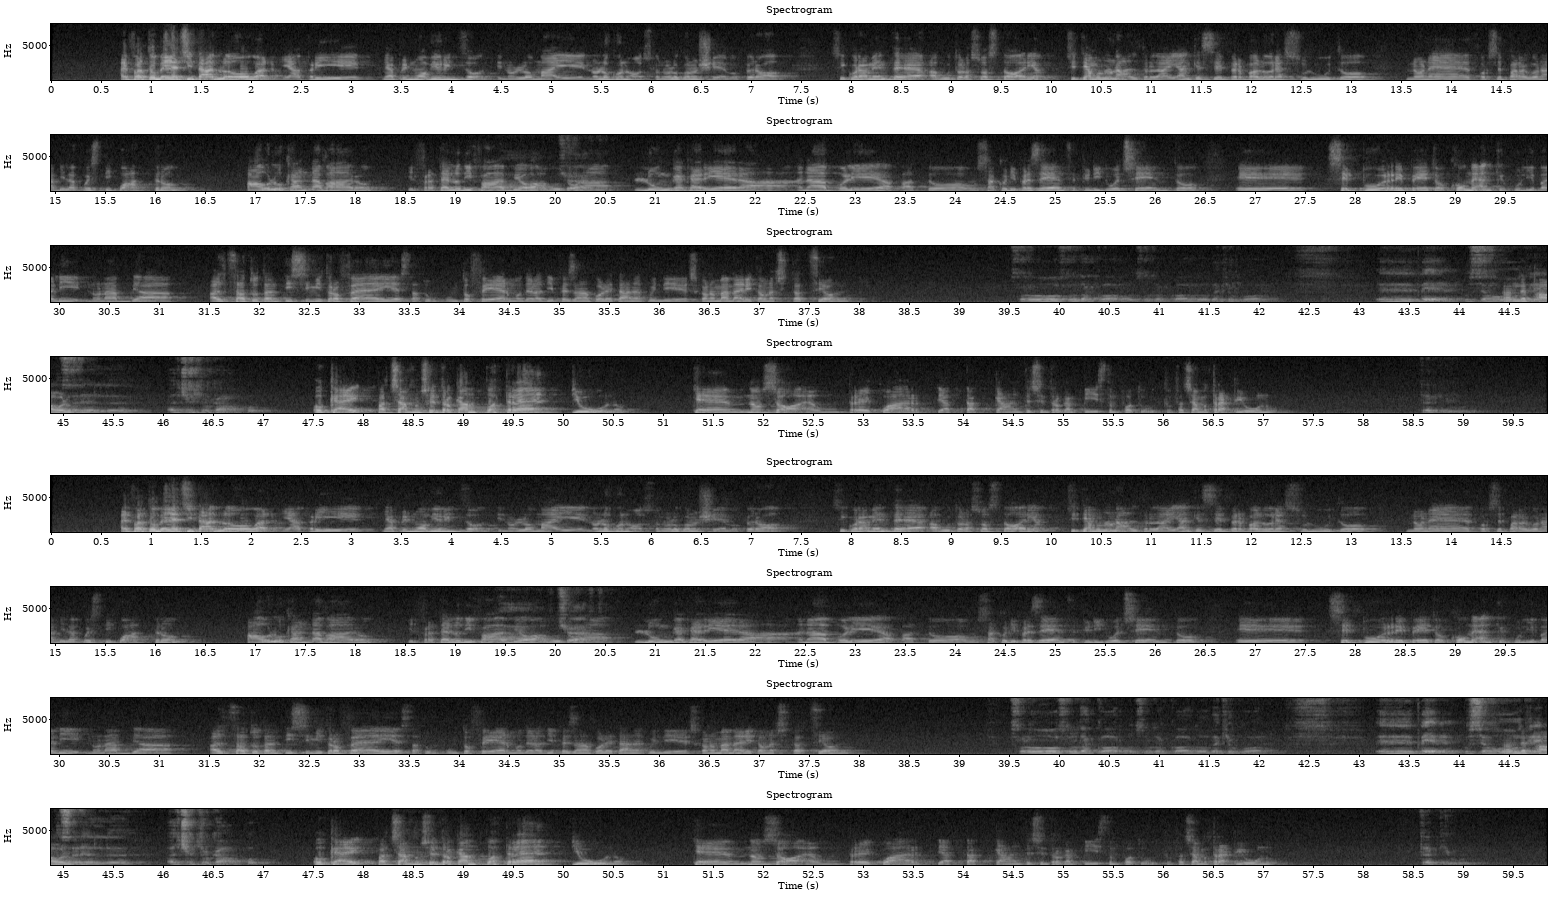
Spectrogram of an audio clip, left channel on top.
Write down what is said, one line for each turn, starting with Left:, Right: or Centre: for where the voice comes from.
Left: Hai fatto bene a citarlo, guarda, mi apri, mi apri nuovi orizzonti, non l'ho mai, non lo conosco, non lo conoscevo, però sicuramente ha avuto la sua storia. Citiamone un altro, dai, anche se per valore assoluto non è forse paragonabile a questi quattro. Paolo Cannavaro, il fratello di Fabio,
Right: Ah,
Left: ha avuto
Right: certo.
Left: una lunga carriera a Napoli, ha fatto un sacco di presenze, più di 200 e seppur, ripeto, come anche Koulibaly non abbia alzato tantissimi trofei, è stato un punto fermo della difesa napoletana, quindi secondo me merita una citazione.
Right: Sono, sono d'accordo, sono d'accordo, vecchio cuore. Eh, bene, possiamo
Left: Grande
Right: direi
Left: Paolo.
Right: passare al, al centrocampo.
Left: Ok, facciamo
Right: E
Left: un centrocampo a 3 più 1, che non so, è un tre quarti attaccante, centrocampista, un po' tutto. Facciamo 3 più 1.
Right: 3 più 1.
